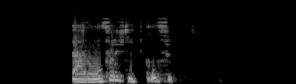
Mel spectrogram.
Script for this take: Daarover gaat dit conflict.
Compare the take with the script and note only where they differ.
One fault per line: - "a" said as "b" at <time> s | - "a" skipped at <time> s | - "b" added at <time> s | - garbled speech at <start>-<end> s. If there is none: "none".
- "gaat" skipped at 1.2 s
